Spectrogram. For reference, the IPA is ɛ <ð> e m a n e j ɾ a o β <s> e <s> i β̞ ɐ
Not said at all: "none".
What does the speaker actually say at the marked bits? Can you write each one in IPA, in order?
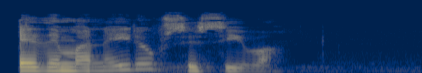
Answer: ð, s, s

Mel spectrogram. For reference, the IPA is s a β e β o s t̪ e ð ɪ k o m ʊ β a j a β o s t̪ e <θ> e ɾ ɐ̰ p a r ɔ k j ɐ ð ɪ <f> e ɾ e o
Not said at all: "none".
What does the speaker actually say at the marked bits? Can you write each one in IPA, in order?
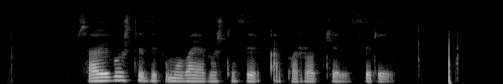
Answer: θ, θ

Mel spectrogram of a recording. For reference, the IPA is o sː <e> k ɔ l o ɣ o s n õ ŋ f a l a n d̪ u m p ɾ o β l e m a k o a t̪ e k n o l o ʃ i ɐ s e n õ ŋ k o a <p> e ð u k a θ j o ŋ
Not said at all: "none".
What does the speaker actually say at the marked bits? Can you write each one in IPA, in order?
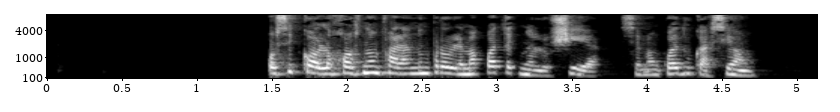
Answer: i, none

